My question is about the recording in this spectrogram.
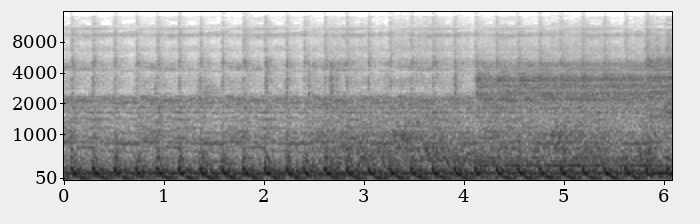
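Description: Live electro-punk band playing loud, fast music: electric guitar and keyboards over a driving, evenly pulsing beat. A higher layer of sound joins about four seconds in.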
